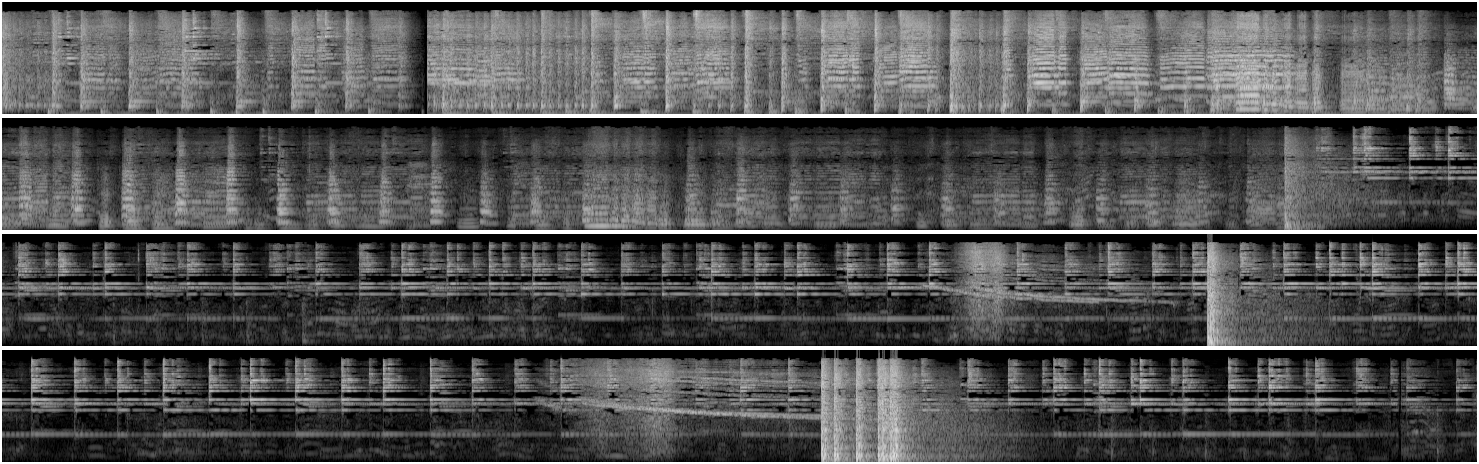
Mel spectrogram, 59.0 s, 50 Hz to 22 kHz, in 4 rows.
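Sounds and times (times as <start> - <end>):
high ringing with ticks: 0.2 - 3.9, 27.9 - 52.6, 53.4 - 59.0
skyrocket whistle and bang: 27.6 - 28.1, 50.6 - 53.6.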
